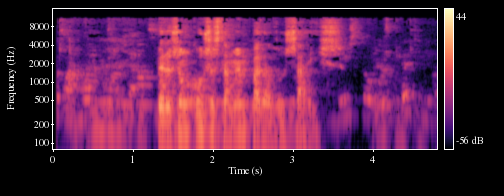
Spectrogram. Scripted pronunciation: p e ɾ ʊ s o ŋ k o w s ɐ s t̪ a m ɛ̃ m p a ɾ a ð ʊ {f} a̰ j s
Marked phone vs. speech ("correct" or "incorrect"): incorrect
